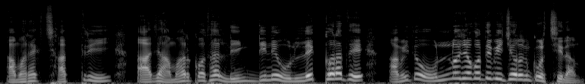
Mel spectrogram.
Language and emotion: Bengali, happy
